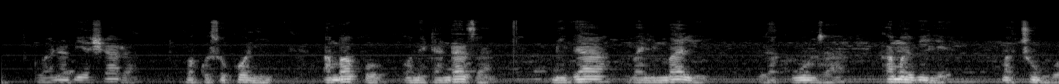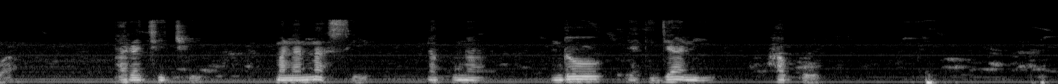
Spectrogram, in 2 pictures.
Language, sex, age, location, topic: Swahili, male, 18-24, Kisumu, finance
